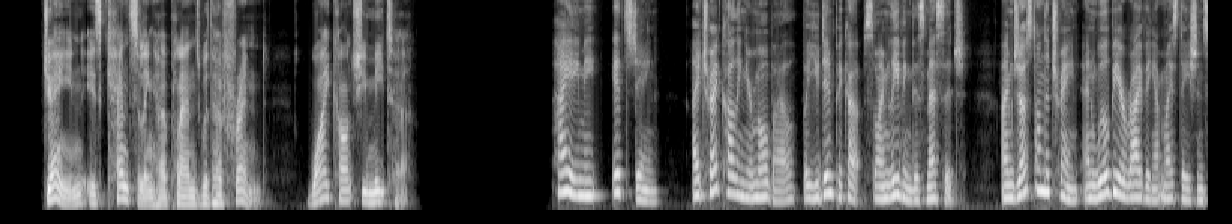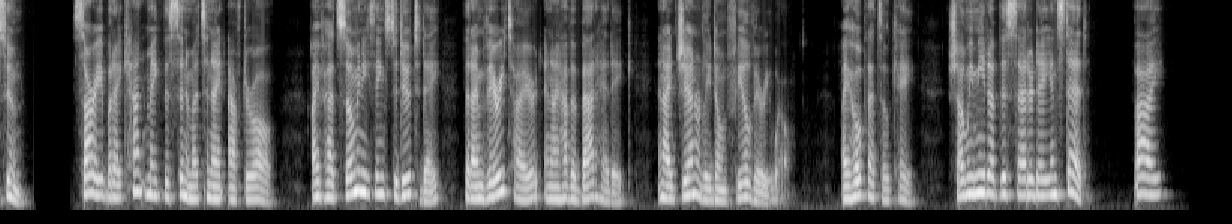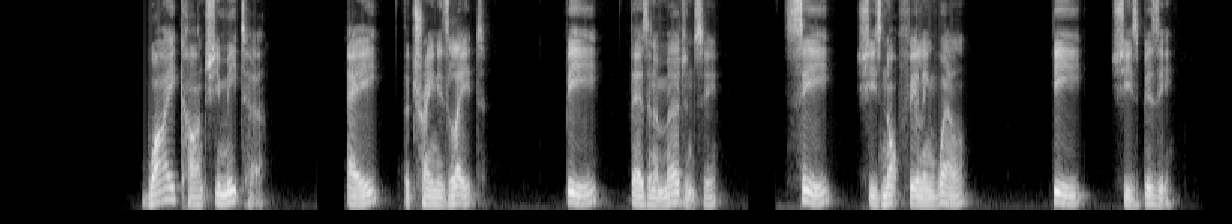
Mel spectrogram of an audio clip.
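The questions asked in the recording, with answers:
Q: Why can't she meet her?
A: C: She's not feeling well.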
